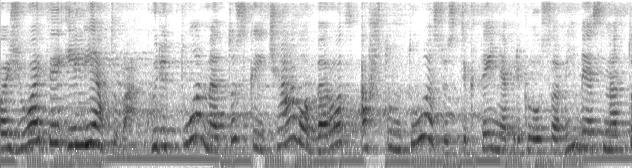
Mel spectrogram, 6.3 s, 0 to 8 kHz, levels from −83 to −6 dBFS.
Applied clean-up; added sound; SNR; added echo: none; Bass guitar; 15 dB; reverberation time 1.7 s.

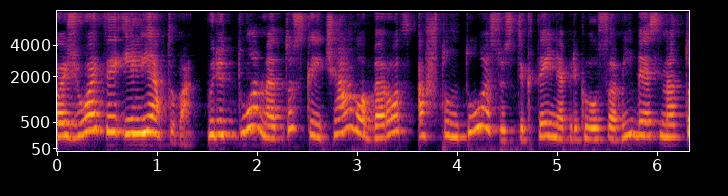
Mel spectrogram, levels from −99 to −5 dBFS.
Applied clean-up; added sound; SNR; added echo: neural mask model DeepFilterNet 3.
